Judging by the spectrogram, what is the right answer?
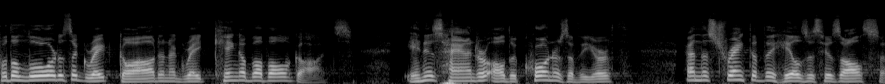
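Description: Before a quiet background, a man speaks in a solemn tone at a moderate pace, his pitch fairly high and his intonation lively. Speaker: priest. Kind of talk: liturgical prayer reading. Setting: church, recorded for online video. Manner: solemn, reverent, measured. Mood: solemn, devotional. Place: church.

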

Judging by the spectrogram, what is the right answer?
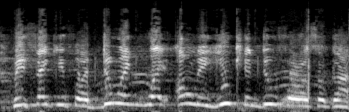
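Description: A man speaks at an extremely high pitch with ordinary pitch variation, over noticeable background noise. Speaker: prayer leader. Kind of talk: fervent prayer. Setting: church. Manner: fervent, call-and-response exhortation. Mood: fervent, grateful. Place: street. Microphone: pa.

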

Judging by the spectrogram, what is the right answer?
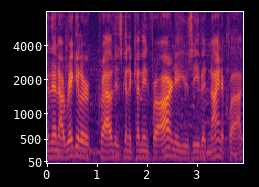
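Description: With faint music in the background, a man delivers his words at a fairly quick pace. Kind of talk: interview answer. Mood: friendly, promotional. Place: bar. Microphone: handheld.

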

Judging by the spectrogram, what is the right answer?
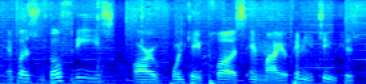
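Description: A man speaks at a fairly slow pace over music in the background. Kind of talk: casual gaming commentary. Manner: rambling, hesitant.

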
